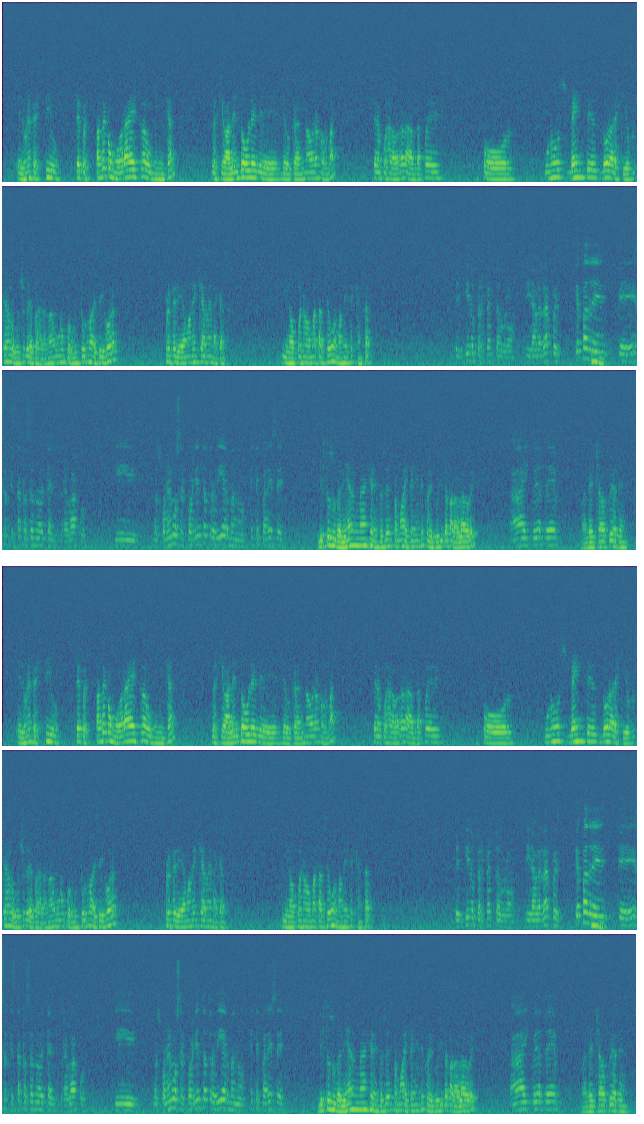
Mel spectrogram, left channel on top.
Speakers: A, in the centre; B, on the right.
A: el lunes festivo. Entonces pues pasa como hora extra dominical, pues que vale el doble de, de lo que vale una hora normal, pero pues a la hora, la verdad, pues por unos 20 dólares, que yo creo que es a lo mucho que le pagarán a uno por un turno de 6 horas, preferiría más bien quedarme en la casa y no pues no matarse uno, más bien descansar.
B: te entiendo perfecto, bro. Y la verdad, pues, qué padre
A: <clears throat>
B: que eso que está pasando ahorita en tu trabajo. y nos ponemos al corriente otro día, hermano. ¿Qué te parece?
A: Listo, súper bien, Ángel. Entonces estamos ahí pendientes con cualquier cosita para hablar, ¿ves?
B: Bye, cuídate.
A: Vale, chao, cuídate.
